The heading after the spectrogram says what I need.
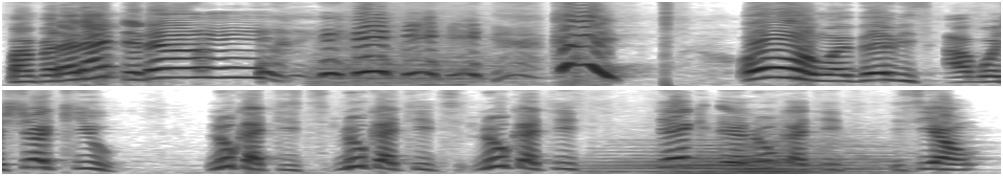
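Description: A man's voice: sits high, animated, normal speed, slight background noise. A man speaking Nigerian Pidgin in a comedy skit, boastful and theatrical, full of exclamations. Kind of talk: comic skit acting.

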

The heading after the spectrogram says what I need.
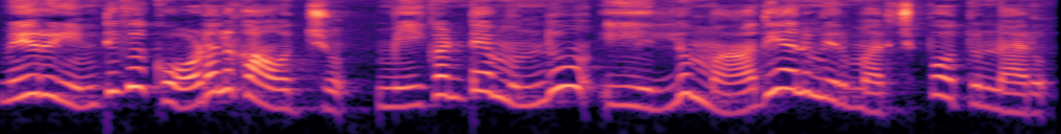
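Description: Woman doing a timid old father-in-law, soft pleading tone, lively up and down voice, storybook. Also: a little high, normal speed. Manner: gentle, pleading. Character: meek elderly father-in-law, pleading gently.

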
